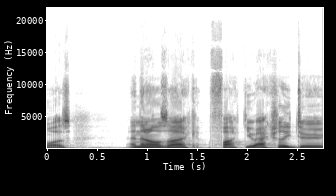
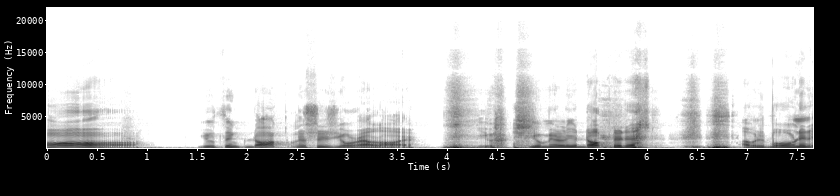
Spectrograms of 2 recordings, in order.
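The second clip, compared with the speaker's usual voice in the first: swooping, sing-song character voice, pitch up and down. Trying a Bane impression after being asked to: Bane voice. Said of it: "You wanna do the Bane?".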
